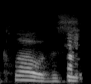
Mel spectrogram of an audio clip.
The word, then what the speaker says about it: clothes: And then the last, clothes, I pronounce the TH actually, clothes, right?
